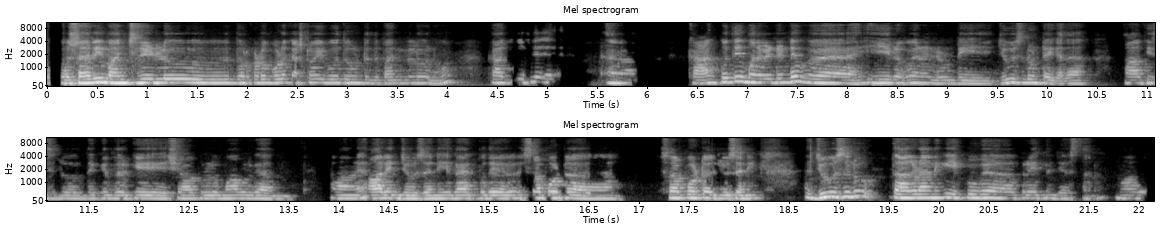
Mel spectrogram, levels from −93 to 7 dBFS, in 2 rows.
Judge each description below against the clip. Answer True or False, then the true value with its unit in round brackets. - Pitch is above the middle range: False (170 Hz)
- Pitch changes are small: True (2.3 semitones)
